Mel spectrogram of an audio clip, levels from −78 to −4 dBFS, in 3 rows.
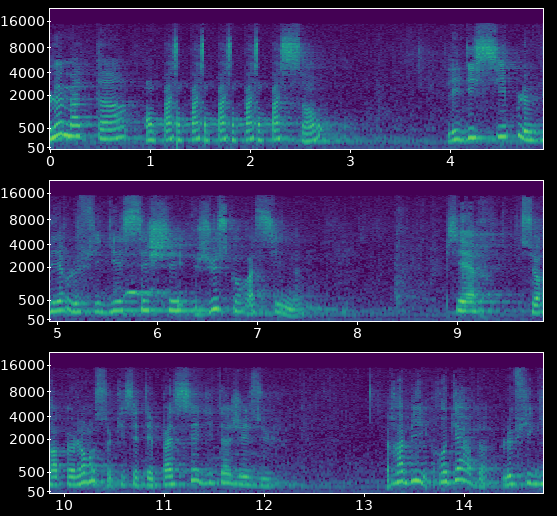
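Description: From 1.27 to 2.35 s the CD is stuck on one turn: a 269 ms slice repeats four times with brief mutes, an even mechanical stutter unlike irregular digital dropouts.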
